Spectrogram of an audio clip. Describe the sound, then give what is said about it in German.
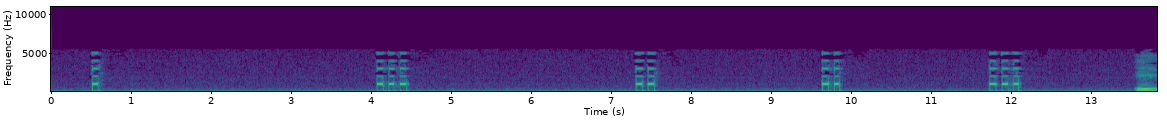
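Short groups of clear, high beeps tapped out in Morse code for a beginners' Morse lesson, separated by pauses of a few seconds, crisp with a faint background hum. “Hier ist Delta Julian 1 Kilo November mit einem Morseunterricht für Anfänger”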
